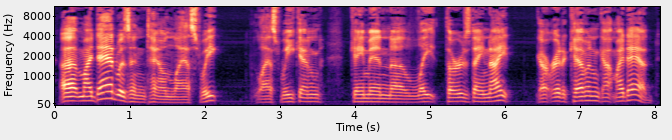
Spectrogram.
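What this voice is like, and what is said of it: Groggy, froggy voice from a cold. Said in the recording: “I sound a little groggy, a little froggy, it's because of that ... I caught the cold early”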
